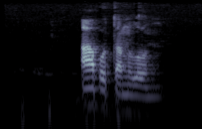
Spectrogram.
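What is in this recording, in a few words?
"абутӧмлун", Komi, male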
